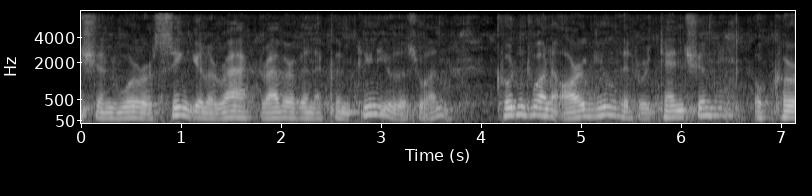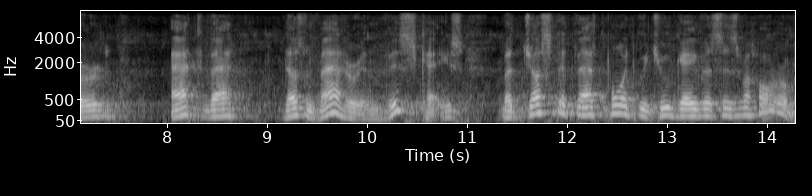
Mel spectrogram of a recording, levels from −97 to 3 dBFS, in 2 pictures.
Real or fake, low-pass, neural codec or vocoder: fake; 7.2 kHz; codec, 16 kHz, 4.8 kbps, FACodec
